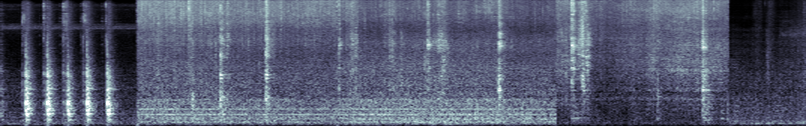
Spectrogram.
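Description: A cleaver chopping garlic and shallots on a cutting board, about four quick strikes a second, stopping about two seconds in. Then oil sizzles steadily as food is stir-fried in a wok, with the spatula scraping and clicking against the pan, fading near the end.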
